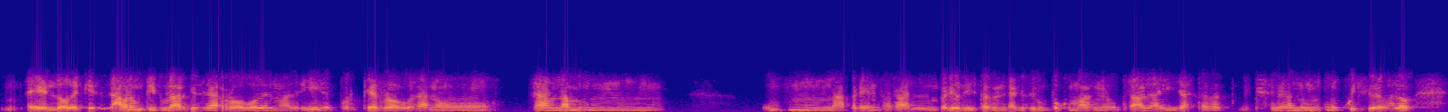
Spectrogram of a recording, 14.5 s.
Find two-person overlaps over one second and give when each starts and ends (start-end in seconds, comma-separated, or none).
none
